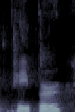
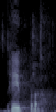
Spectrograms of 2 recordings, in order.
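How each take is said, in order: First: "paper" with a full er vowel at the end; "paper", ending on a clear er. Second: "paper" ending in a reduced ah, like "pay-puh"; "paper" with its er weakened to a schwa. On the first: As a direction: say "paper" with the complete second vowel. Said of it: "instead of saying paper". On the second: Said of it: "change it to a A in schwa". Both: Shown as a demonstration.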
